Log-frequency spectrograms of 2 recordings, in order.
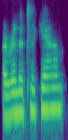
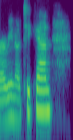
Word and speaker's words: irinotecan: And the first one, which I always munch the pronunciation of irinotecan, I think it's pronounced, or irinotecan.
